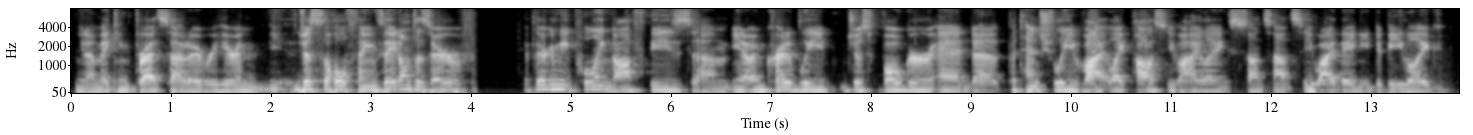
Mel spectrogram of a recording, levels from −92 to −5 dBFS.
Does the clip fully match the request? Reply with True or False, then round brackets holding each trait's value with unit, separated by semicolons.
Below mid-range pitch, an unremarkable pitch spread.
False (125 Hz; 1.9 semitones)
